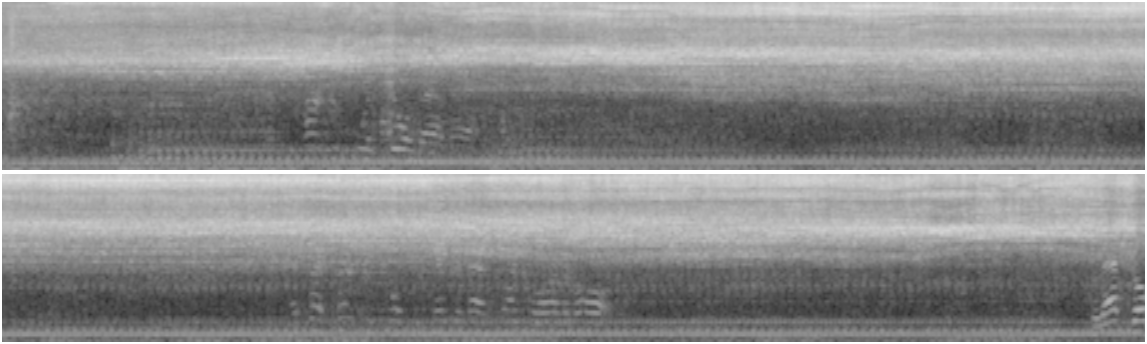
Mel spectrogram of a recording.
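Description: Ship's engine-room starting air compressor running steadily and loud: a constant low hum under a hiss, with no change in speed or load.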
